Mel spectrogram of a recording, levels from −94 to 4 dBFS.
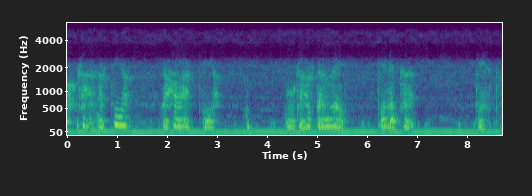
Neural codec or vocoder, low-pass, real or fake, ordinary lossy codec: codec, 44.1 kHz, 7.8 kbps, DAC; 5.4 kHz; fake; none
